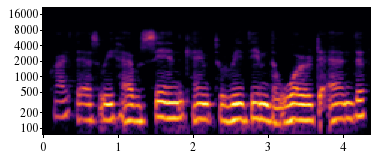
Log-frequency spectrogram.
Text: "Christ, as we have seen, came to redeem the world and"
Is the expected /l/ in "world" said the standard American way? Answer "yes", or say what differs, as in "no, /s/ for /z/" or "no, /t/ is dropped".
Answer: no, /l/ is dropped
